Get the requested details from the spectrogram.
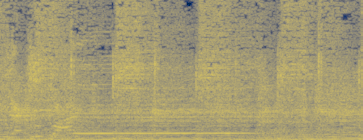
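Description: A loud vocal shriek held on one steady pitch for about two seconds, rising over a dense, continuous wash of loud recorded music with no pauses.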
